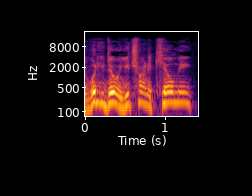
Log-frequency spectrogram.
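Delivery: gasping man yelling at his attacker; shocked outcry. Retold or imitated. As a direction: cry out at the man holding you under. Drowning man shouts in shock.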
